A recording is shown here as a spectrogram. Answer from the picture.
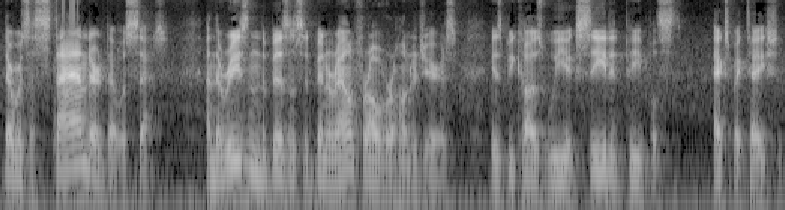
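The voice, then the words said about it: Irish accent. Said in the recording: “a bit of an accent ... my Irish brother ... an immigrant from Dublin, Ireland”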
